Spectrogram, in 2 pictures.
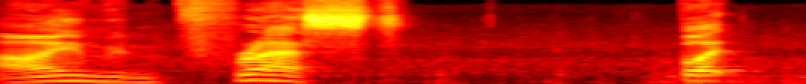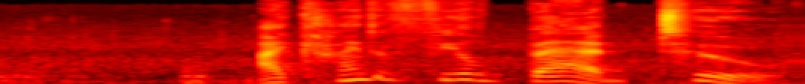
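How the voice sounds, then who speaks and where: Anxious, slow-talking, sensitive crash survivor. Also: male voice, high voice, very animated, sharp tone, a little hiss or hum, full character voice. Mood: earnest, sympathetic. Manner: rambling, plaintive, hesitant. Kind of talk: audio drama acting.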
